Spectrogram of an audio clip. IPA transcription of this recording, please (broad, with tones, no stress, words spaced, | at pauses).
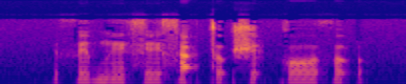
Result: θi˦˨bĩ˦si˦sä˦ʔ tʊ˦ʔʃɪ˦ʔko˦ʊ̯θʊ˦ʔ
